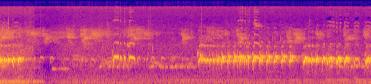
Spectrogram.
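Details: Zebra dove giving an unusual-sounding call: quick stuttering bursts of clipped cooing notes, some rising then falling, in a few phrases separated by short pauses, with a low steady hum underneath.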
